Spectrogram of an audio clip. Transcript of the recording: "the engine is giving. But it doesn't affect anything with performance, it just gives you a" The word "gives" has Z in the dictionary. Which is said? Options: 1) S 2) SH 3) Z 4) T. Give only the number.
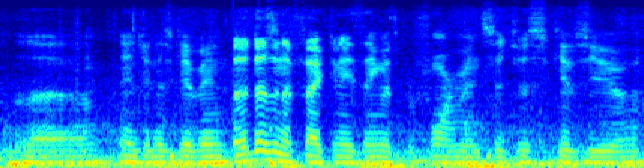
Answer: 3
